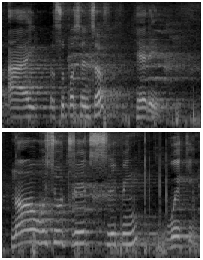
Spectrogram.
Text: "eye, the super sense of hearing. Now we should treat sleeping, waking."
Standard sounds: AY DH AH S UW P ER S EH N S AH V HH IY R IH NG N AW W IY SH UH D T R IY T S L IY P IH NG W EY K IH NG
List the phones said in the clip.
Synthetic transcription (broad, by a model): AY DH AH S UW P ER S EH N S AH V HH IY R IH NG N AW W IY S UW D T R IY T S L IY P IH NG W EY K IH NG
